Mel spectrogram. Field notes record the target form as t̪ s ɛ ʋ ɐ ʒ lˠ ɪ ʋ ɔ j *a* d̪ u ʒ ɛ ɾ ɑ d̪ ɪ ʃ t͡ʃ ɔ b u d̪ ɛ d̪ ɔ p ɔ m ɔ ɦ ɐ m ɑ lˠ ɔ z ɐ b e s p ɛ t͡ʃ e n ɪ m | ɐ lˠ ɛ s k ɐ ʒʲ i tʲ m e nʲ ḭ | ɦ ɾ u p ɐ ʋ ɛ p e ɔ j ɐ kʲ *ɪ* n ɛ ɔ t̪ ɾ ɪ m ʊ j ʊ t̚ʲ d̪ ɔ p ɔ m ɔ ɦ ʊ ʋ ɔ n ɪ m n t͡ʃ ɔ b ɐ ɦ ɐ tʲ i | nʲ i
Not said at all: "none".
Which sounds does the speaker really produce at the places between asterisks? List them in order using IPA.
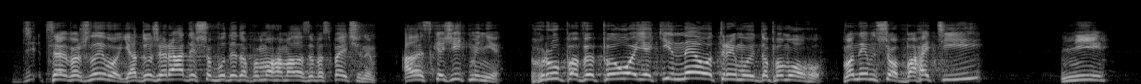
a, i

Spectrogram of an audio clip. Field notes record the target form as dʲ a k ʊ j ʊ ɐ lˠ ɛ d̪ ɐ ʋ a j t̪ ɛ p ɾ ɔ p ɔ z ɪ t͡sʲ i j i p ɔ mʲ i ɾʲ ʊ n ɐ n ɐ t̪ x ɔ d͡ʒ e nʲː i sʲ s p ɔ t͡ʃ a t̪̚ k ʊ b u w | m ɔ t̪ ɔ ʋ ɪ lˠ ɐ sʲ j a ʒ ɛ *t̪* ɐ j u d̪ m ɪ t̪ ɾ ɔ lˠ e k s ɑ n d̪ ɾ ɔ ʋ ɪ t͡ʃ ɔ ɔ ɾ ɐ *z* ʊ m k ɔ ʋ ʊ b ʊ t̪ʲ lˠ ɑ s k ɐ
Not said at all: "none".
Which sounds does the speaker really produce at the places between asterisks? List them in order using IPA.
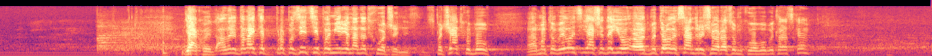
d̪, z

